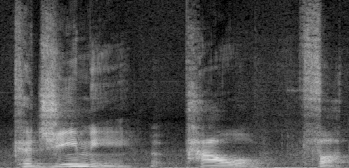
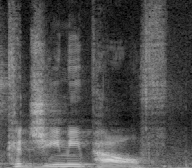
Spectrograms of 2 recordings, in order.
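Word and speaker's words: Kajieme Powell: black females are also going through similar issues kajimi Powell I'm such an idiot kajim so it's kajimi pow so basically oh my God kajimi po so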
